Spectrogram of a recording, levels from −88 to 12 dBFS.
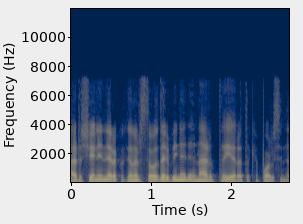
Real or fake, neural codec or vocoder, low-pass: fake; codec, 16 kHz, 0.8 kbps, ZipCodec; 7.2 kHz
